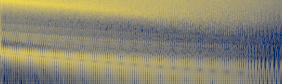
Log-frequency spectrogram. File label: FX, Dual Percussion Synthesiser; Klone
